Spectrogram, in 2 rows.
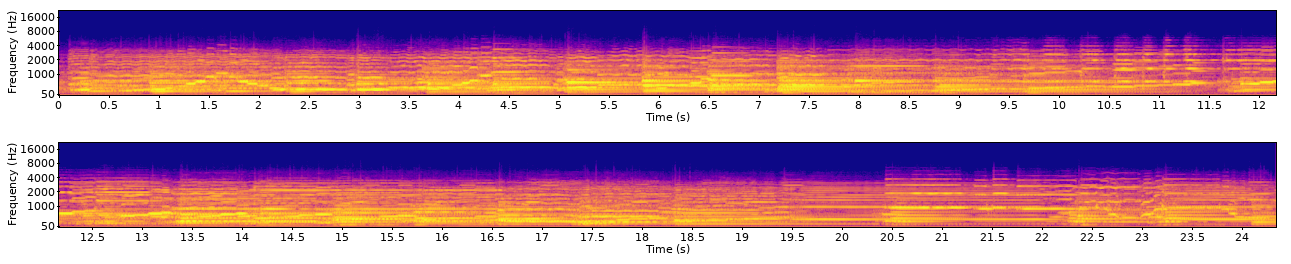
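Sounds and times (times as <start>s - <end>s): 
verbunkos recruiting dance music: 0.0s - 24.3s.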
